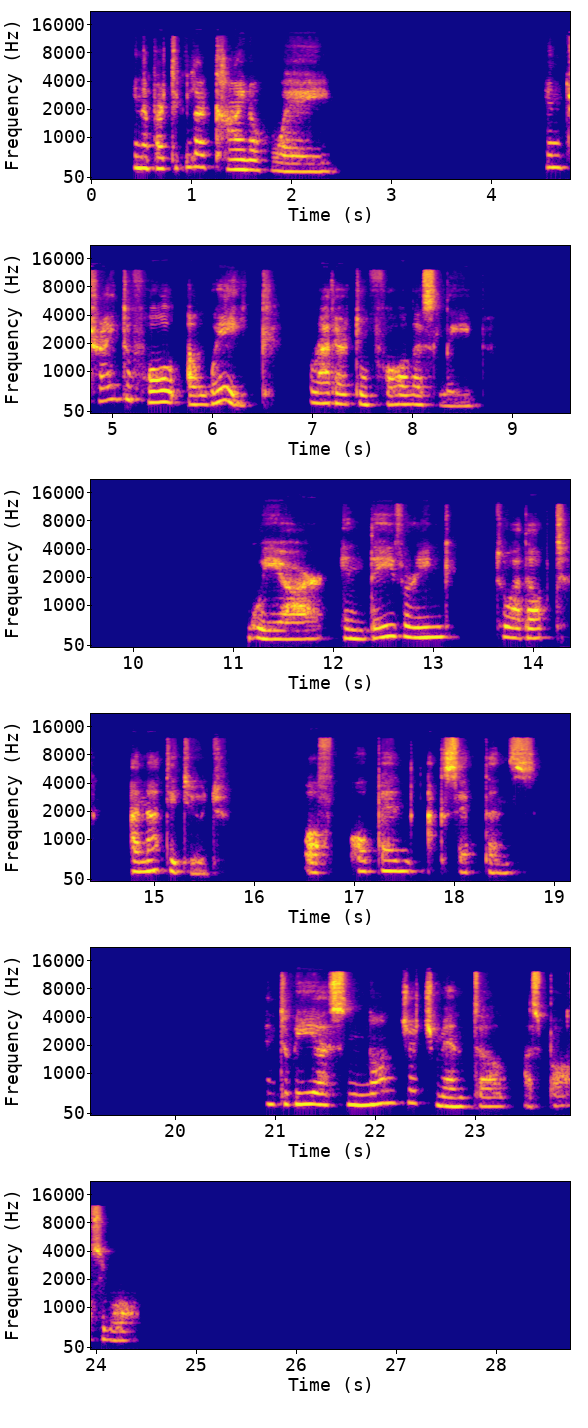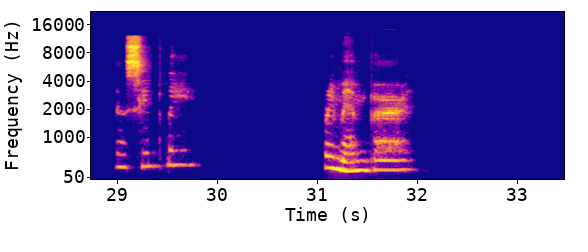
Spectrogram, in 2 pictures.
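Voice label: Mindfulness of breath meditation, guided meditation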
